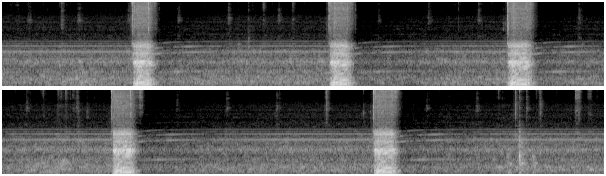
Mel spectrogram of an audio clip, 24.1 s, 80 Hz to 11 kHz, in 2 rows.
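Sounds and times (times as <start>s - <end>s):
steady quiet hum: 0.0s - 24.0s
desoldering pump buzz: 1.1s - 3.8s, 6.5s - 7.3s, 10.0s - 10.8s, 14.1s - 15.0s, 19.2s - 20.8s.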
